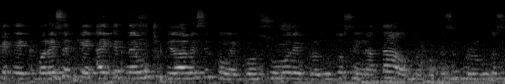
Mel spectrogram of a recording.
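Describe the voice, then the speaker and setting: Over noticeable background noise and audible room echo, a woman speaks very fast in a high pitch with fairly even intonation. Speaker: university lecturer. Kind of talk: lecture. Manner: interactive, questioning.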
